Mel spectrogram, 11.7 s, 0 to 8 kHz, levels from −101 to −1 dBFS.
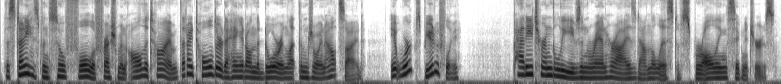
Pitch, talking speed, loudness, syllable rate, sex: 170 Hz, 220 wpm, -17 LUFS, 5.4 syllables/s, female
